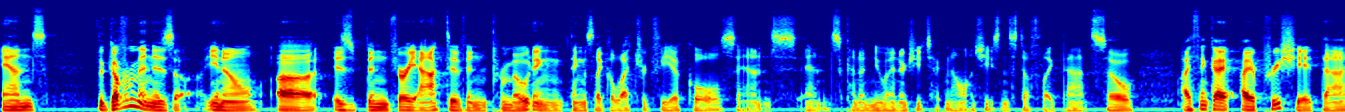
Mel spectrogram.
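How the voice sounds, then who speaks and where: With a plain, everyday voice, a man speaks in an American accent at a moderate pace, his fairly low pitch moving with ordinary variation over a very clean recording with a silent background. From US, Boston, Massachusetts. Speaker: electrical engineer. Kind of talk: radio interview. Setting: studio.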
